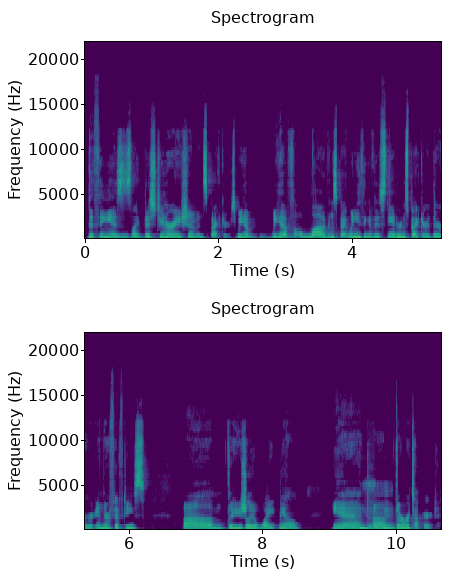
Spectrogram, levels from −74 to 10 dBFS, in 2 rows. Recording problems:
none

